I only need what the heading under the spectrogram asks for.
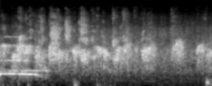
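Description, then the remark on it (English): Steady applause from an audience, a dense, continuous patter of many hands clapping at moderate volume for a few seconds, with no voices on top. “You know, when I shout out to that, clap it up for that.”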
